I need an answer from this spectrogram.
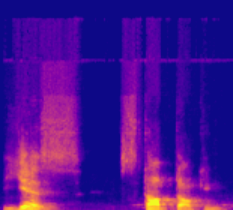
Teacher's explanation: So the movement is from high pitch to the low pitch. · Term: falling tone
